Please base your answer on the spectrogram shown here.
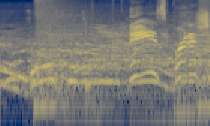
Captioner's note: crowd cheering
